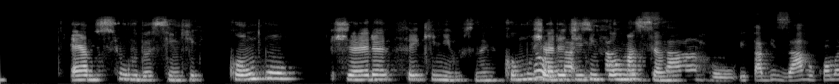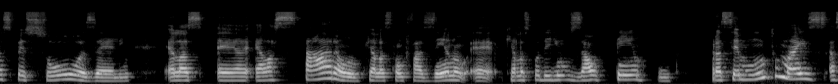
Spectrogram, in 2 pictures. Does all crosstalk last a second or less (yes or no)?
no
